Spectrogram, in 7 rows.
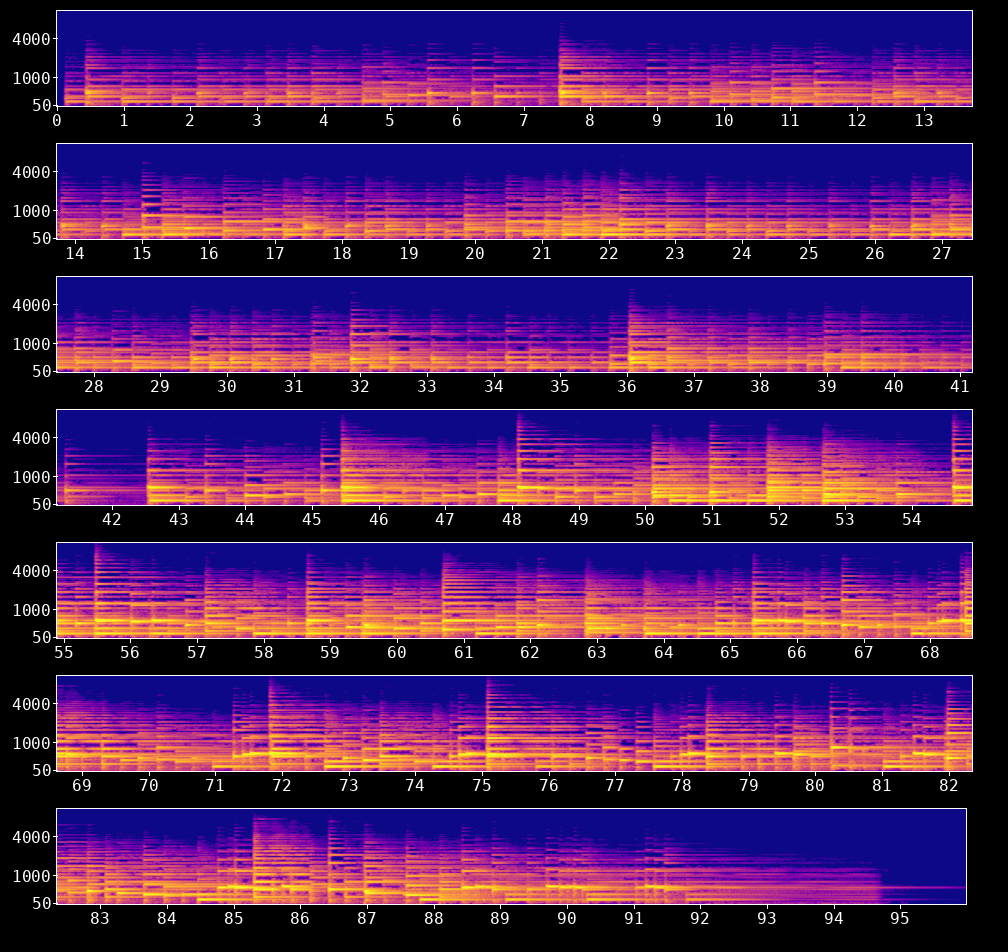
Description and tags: Ambient soft piano music.
Made using
• M-Audio Oxygen 61
• FL Studio
• Independence VST
I'm fine if you use this in a for-profit project, as long as you credit.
